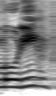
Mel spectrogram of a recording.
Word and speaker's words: Moody: Moody. Yeah. And his last name does rhyme with duty.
